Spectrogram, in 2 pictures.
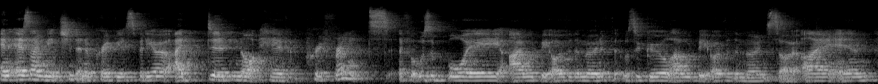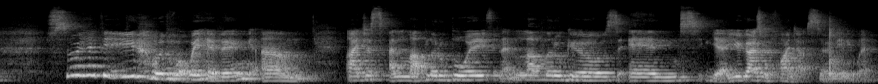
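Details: Pregnant woman with a habitually croaky, crackly voice that she says worsens whenever she is pregnant, blaming the pregnancy; she is also slightly out of breath; vocal fry (creaky voice).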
